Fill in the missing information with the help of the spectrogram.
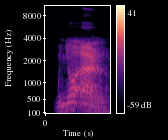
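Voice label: "menyoal", Malay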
